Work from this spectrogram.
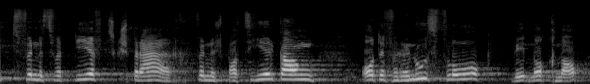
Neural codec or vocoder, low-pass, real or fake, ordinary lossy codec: vocoder, 44.1 kHz, 128 mel bands every 256 samples, BigVGAN v2; 14.4 kHz; fake; none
